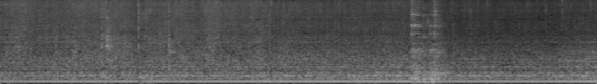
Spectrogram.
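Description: Onion-tomato masala sizzling in oil in a steel kadhai as a spoon stirs it, cooked through to where the oil separates, with a short clink of the spoon on the pan about four seconds in. A steady low hum runs underneath.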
